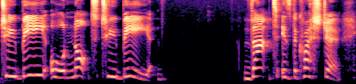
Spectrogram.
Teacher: One of the most famous lines, "To be or not to be, that is the question," is not iambic pentameter. That last foot is a bloody trochee.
